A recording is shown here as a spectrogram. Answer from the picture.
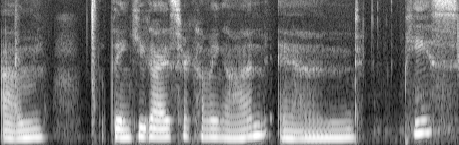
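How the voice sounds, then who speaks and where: Speaking very slowly, a woman uses a fairly low pitch with ordinary pitch variation. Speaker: podcast host and matchmaker. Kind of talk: outro. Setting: studio.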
